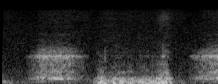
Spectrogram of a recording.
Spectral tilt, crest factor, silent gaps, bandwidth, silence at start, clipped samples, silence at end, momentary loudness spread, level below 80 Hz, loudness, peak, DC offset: -7.5 dB/octave; 16 dB; none; 14.5 kHz; 0 s; under 0.1%; 0 s; 6 LU; -30 dBFS; -24 LUFS; -6 dBFS; under 0.1%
